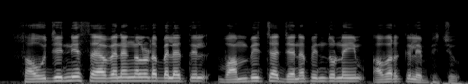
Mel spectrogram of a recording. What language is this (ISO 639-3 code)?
mal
